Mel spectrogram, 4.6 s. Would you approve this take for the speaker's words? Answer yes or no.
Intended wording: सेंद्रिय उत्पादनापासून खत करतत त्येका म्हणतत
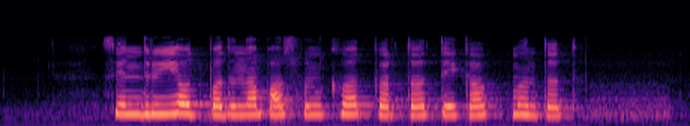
yes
